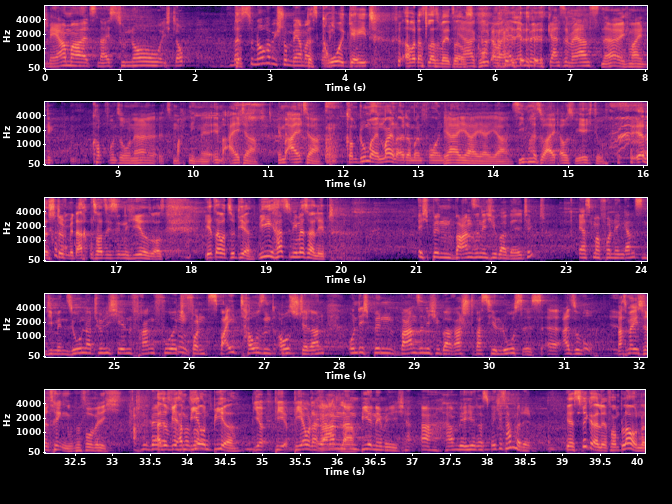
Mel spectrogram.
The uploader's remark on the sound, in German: Messe - Tag 5 LIVE. Der Live Podcast von der #CratorStage der ISH 23 Frankfurt.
